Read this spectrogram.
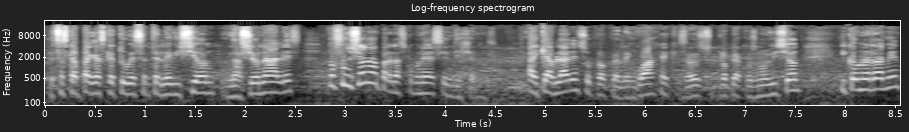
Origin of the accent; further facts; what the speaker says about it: Oaxaca, Mexico; Soy indígena zapoteca del Istmo de Tehuantepec, en Oaxaca, en México.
